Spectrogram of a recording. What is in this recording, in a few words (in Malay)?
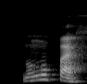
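"mengupas", Malay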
